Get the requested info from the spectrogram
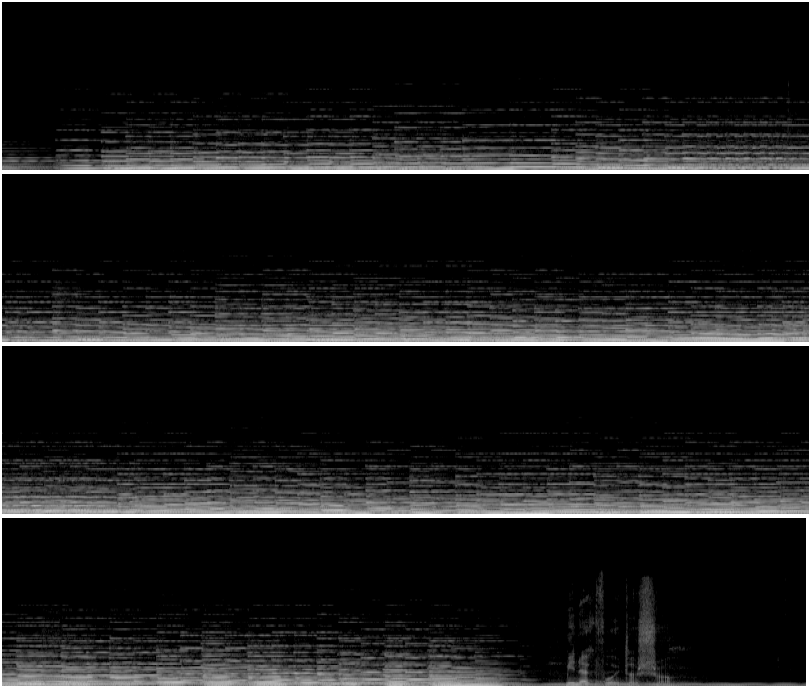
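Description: Organ played from a multi-manual console: full sustained chords with moving lines of notes, at a steady level. It starts about a second in and stops shortly before the end.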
